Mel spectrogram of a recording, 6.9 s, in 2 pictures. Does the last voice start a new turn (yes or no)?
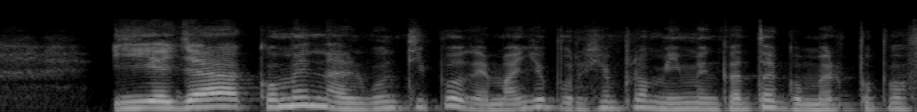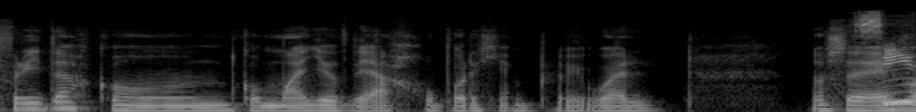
yes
